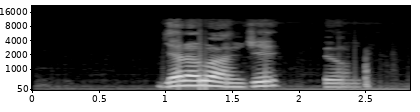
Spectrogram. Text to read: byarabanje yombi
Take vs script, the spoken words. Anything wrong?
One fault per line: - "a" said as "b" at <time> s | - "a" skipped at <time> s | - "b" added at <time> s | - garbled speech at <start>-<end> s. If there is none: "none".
none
